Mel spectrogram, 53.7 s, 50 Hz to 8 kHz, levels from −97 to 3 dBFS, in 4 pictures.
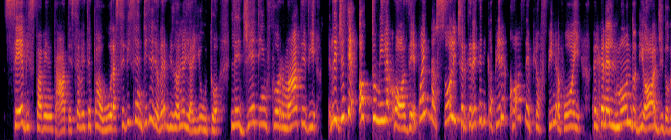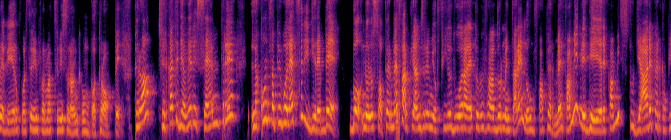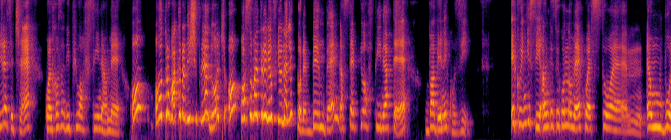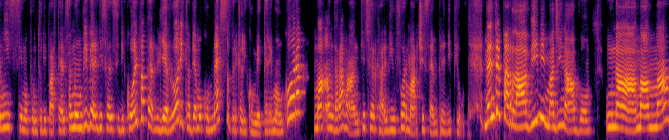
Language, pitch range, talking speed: Italian, 220-320 Hz, 180 wpm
